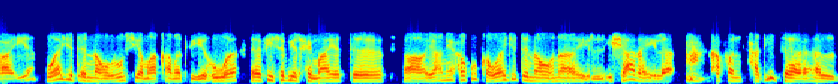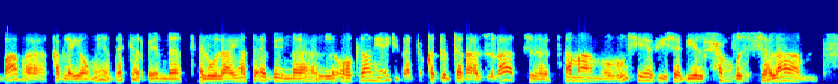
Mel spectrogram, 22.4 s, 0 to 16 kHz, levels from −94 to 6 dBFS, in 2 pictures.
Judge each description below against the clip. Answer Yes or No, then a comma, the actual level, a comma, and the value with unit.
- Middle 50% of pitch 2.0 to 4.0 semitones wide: No, average, 5.3 semitones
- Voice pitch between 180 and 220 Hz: No, medium, 140 Hz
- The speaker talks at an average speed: Yes, average, 100 wpm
